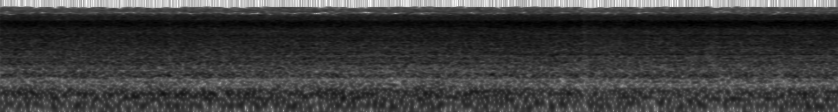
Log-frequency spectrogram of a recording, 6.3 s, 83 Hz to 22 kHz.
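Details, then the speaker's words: Coleman DGAX056BDTA manufactured-home furnace, constant-torque ECM blower with 24-volt taps set to high: loud steady rushing airflow with low rumble, no rhythm when main blower runs; excessive blower noise from high speed tap, fix is lowering the speed. "Is it just when the main blower comes on you notice probably?"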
